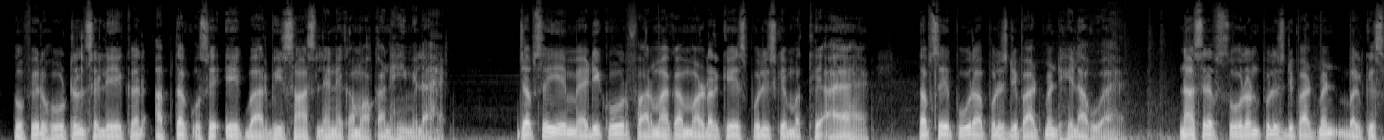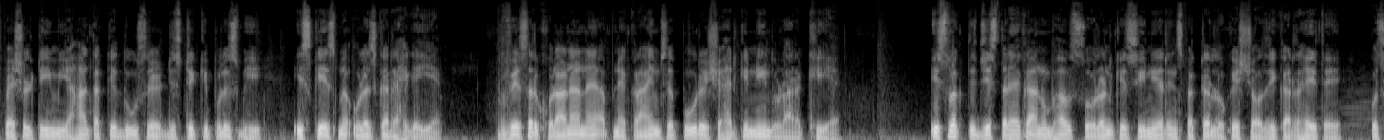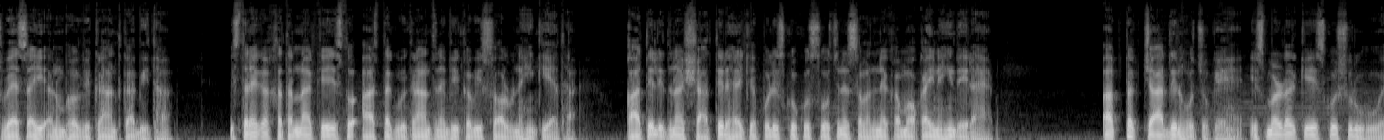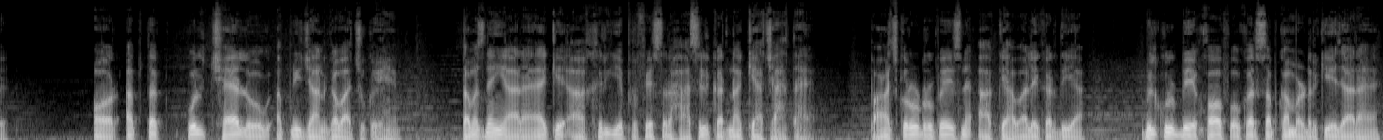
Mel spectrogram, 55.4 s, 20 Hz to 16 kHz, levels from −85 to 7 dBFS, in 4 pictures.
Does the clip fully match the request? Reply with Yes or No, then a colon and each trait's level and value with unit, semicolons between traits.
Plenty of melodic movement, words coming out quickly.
No: average, 3.8 semitones; fast, 205 wpm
